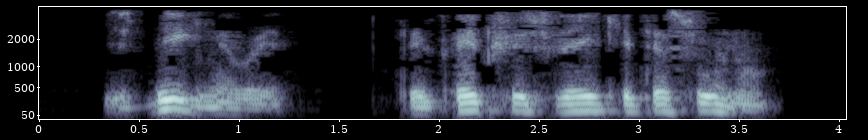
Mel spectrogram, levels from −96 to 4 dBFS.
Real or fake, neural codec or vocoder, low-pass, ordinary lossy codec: fake; codec, 16 kHz, 8 kbps, FunCodec, trained on Chinese and English, 25 frames a second; 3.6 kHz; MP3, 16 kbps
